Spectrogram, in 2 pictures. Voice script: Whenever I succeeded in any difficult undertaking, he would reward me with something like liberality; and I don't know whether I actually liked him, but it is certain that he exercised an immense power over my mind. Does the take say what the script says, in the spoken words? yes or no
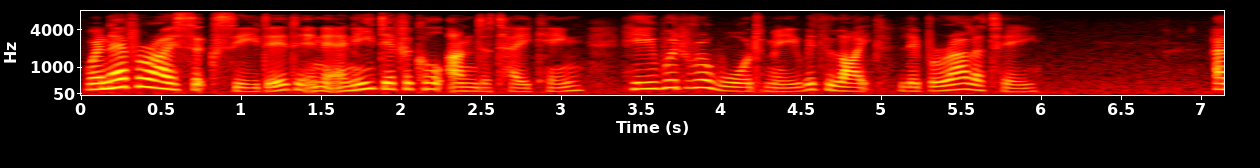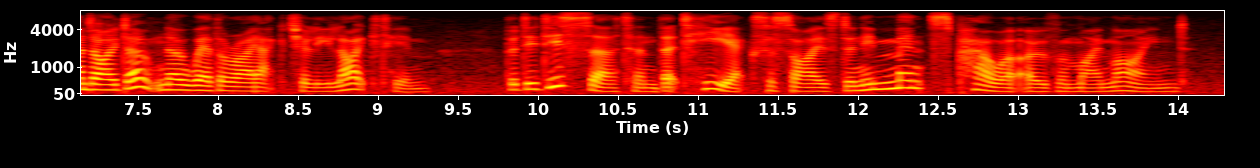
no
